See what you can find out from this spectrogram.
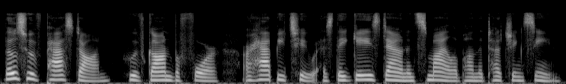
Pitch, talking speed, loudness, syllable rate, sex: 190 Hz, 235 wpm, -21 LUFS, 6.3 syllables/s, female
